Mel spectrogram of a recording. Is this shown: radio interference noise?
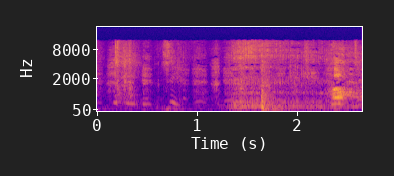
no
